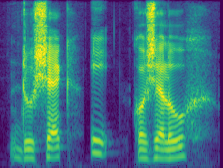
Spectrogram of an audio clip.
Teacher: les postalvéolaires Š et Ž de Dušek, et Koželuch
